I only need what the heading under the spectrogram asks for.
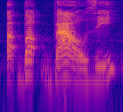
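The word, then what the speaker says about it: baozi: Growing up in a Mandarin speaking family, I always said bao-zi instead of bow and pronounced the word differently, but the Americanized pronunciation is usually bow.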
